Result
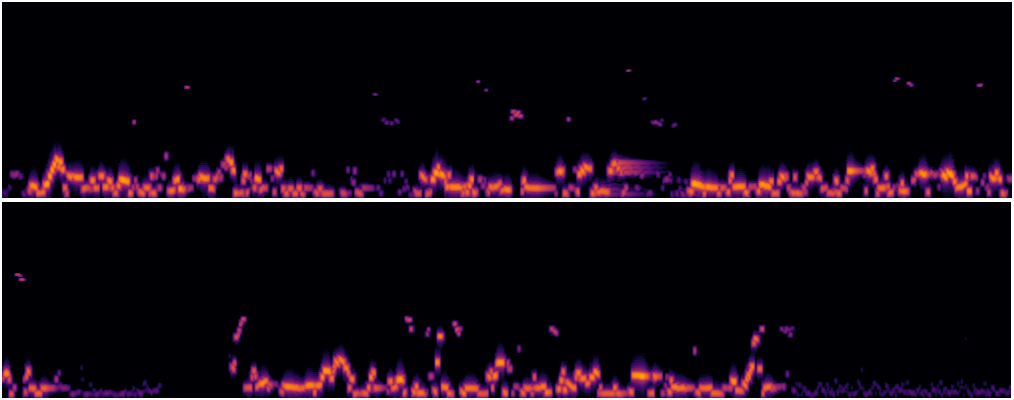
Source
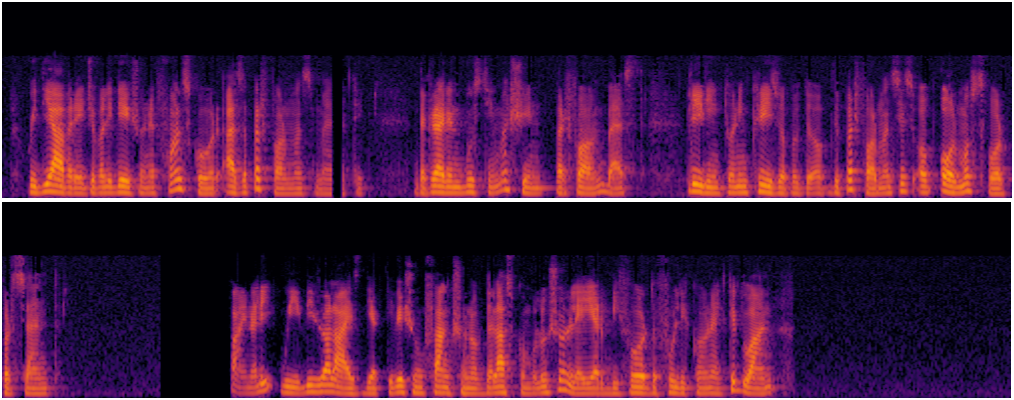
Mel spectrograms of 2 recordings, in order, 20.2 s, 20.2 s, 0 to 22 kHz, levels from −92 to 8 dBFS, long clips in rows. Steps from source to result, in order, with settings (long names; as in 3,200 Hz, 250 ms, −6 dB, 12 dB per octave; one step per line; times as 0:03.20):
spectral peaks only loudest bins 1
0:06.04–0:06.97: hum removal 89.52 Hz, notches 15
level +6 dB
